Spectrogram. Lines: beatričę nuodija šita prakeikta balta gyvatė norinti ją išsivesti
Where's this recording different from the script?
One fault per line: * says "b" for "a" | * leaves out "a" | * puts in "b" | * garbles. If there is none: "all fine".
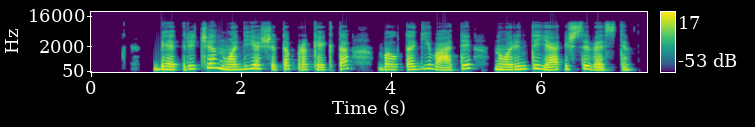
all fine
